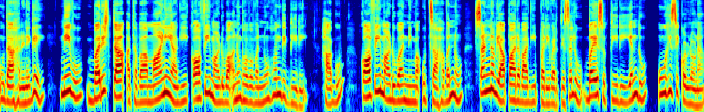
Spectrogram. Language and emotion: Kannada, neutral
